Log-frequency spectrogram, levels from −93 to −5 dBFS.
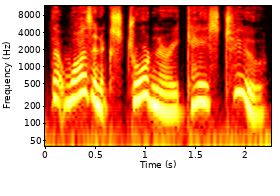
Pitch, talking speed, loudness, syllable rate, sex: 235 Hz, 160 wpm, -16 LUFS, 4.8 syllables/s, female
